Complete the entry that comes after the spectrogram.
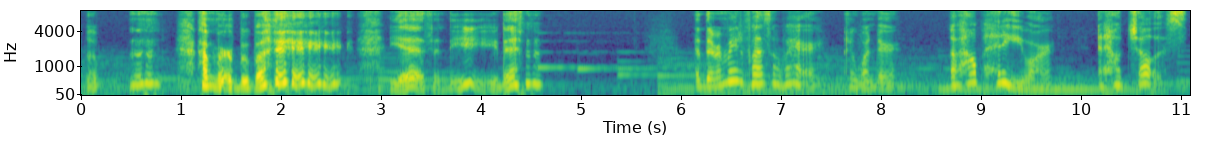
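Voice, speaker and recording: A playful, giggly woman VTuber reading a visual novel aloud and adding casual commentary. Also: sits high. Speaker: VTuber streamer.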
